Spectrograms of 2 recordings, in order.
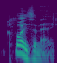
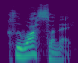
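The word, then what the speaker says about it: cloisonné: pronunciation of the word well we pronounced it cloisonne philippo says clue sonnet well you might be right but um it would not surprise me if it is pronounced that way in french or italian but every english dictionary i could find they pronounced it the way we did and they might be giants pronounced it that way and we're you know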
